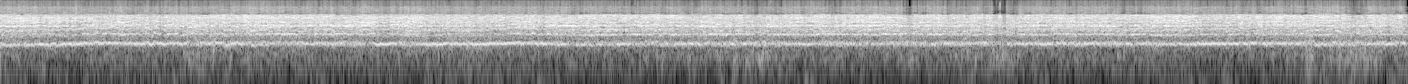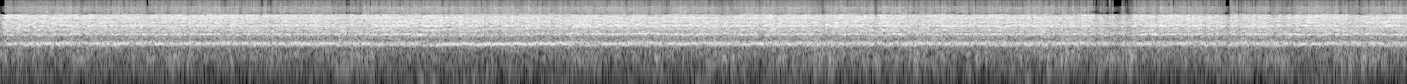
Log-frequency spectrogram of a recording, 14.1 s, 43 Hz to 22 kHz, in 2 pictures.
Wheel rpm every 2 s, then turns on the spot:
220, 220, 230, 230, 230, 230, 230.
none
